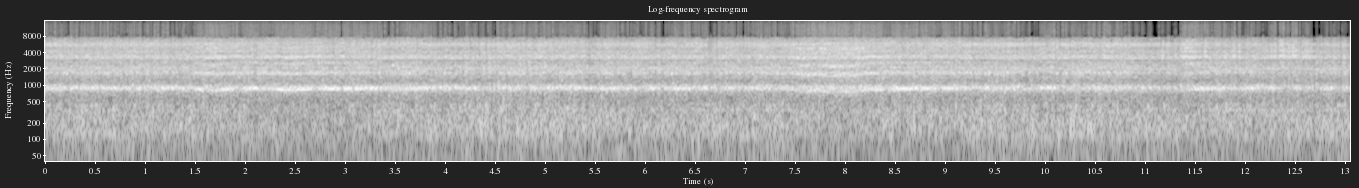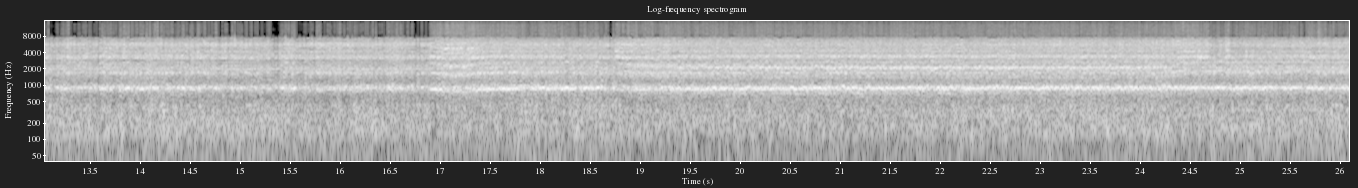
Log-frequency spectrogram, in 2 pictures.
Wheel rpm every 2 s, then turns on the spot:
230, 230, 230, 230, 230, 230, 230, 230, 230, 220, 210, 210, 230.
none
